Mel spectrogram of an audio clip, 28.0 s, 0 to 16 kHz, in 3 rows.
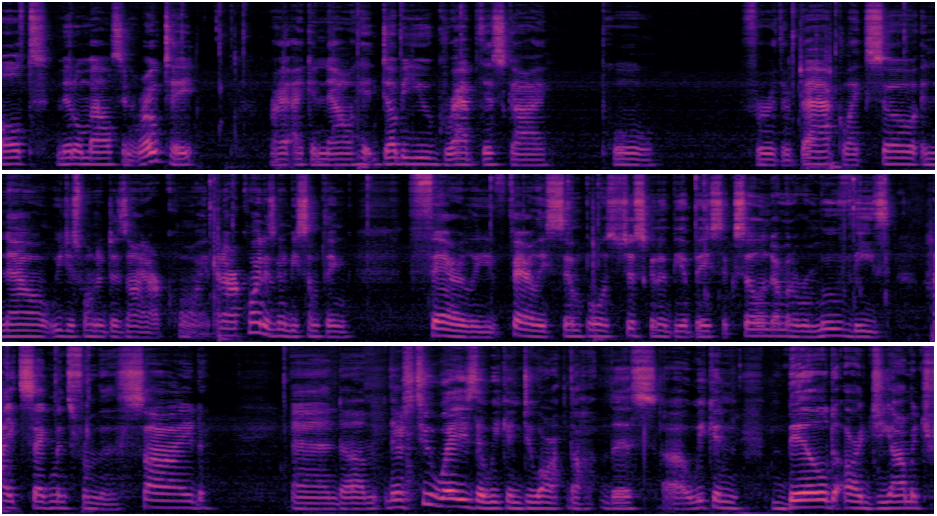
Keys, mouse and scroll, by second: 2.2 middle click, 2.7 w, 3.6 alt+middle click, 4.6-7.9 drag, 8.0 z, 8.4 alt+middle click, 10.1-11.4 drag, 11.6 alt+middle click, 13.0 click, 14.2 click, 15.3 alt+middle click, 16.3 click, 17.8 right click, 18.7 alt+middle click, 19.5-21.5 alt+middle drag, 27.4-27.9 drag.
